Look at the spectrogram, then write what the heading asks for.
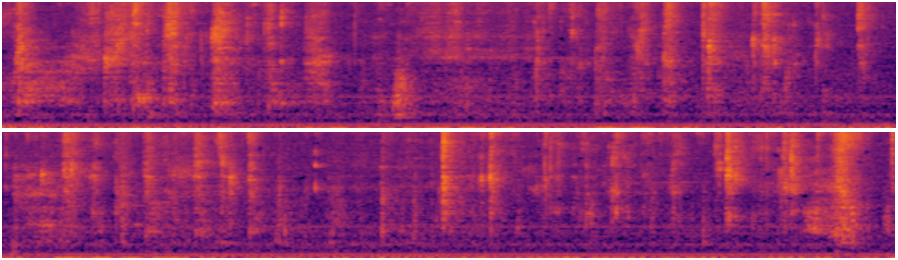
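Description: Close-miked eating of soft braised pork belly and glass noodles: wet chewing and lip-smacking with many short clicks, over a steady low hum.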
